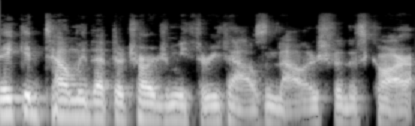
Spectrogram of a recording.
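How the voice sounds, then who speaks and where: A man with a plain, everyday voice, fairly low in pitch, with ordinary pitch variation against a quiet background. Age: 20s. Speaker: podcast host. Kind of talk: casual chat.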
